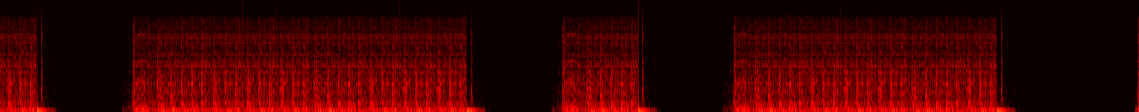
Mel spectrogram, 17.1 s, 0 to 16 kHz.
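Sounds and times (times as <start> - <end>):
car starter cranking engine: 0.0 - 0.7, 2.0 - 7.2, 8.4 - 9.7, 11.0 - 15.2.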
